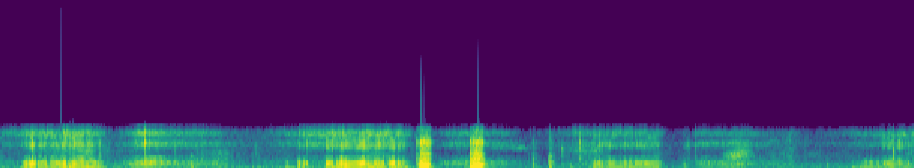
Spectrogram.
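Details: Loud, rough, rattling snoring breaths with harsh fluttering on each cycle and two sharp snorts; heavy snoring during sleep.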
